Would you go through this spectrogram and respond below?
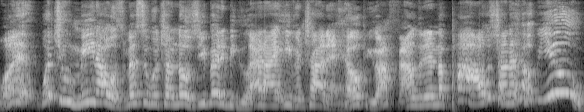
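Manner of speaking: sassy comeback with attitude. Retelling what was said to a sister: reenacting a retort with attitude. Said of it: "I said it with hella attitude".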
